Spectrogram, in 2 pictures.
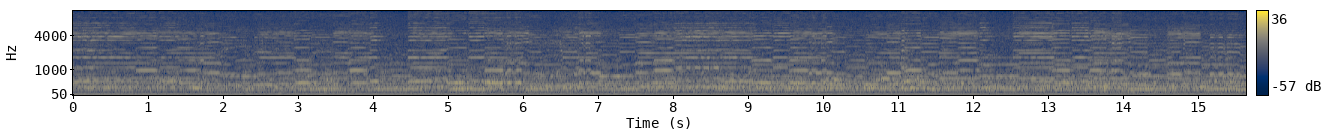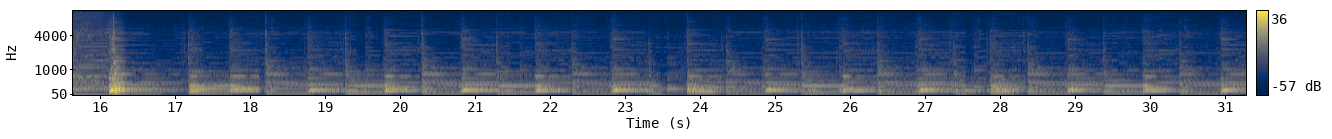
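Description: Croatian tamburica orchestra playing a lively kolo, many plucked tamburicas in quick tremolo. About sixteen seconds in the full band drops away and a bagpipe (gajde) plays over a steady pulsing bass beat.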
